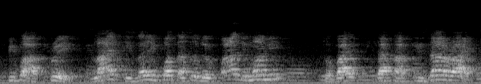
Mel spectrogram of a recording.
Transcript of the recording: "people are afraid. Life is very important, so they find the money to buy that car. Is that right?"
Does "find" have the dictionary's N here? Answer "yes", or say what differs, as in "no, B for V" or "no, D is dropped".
no, N is dropped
